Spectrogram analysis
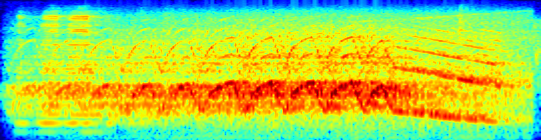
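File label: Fire truck; Firetruk; The Interactive Alphabet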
